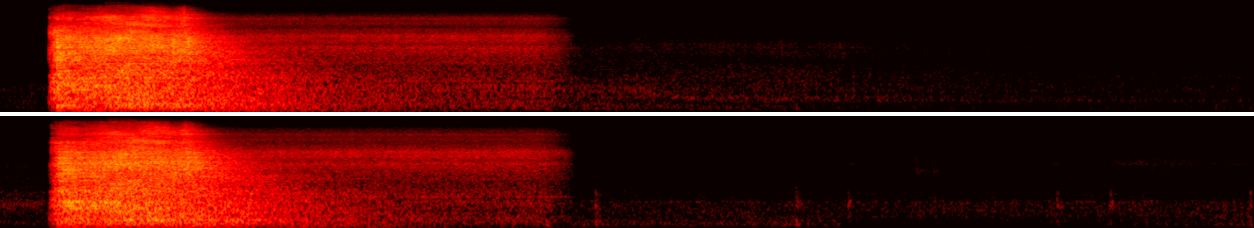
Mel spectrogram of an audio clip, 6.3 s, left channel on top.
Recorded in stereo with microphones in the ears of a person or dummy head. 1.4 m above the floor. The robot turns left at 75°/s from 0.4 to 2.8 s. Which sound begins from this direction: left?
Tearing paper, at 0.2 s.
